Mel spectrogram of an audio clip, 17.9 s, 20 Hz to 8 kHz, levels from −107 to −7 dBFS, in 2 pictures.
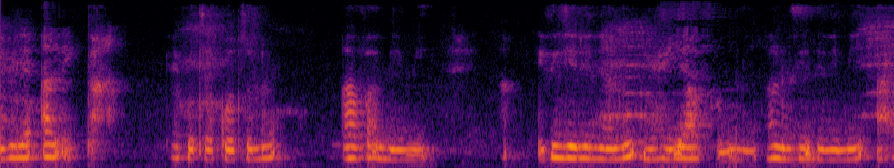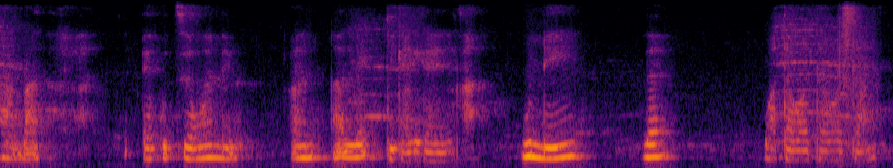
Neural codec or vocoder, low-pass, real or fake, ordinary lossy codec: none; 7.2 kHz; real; Opus, 16 kbps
